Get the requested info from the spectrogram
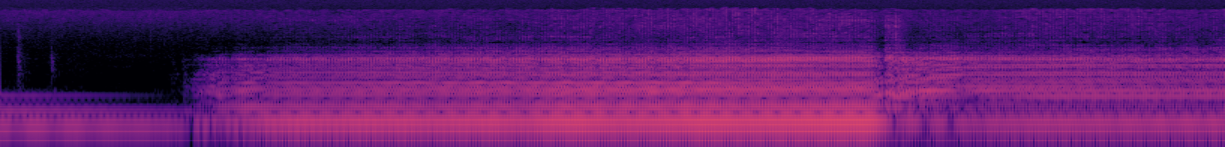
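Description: A bowed low string instrument in a slow jazz piece, holding one long sustained note from about a second in, then moving to a softer note about six seconds in.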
